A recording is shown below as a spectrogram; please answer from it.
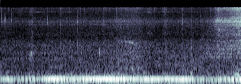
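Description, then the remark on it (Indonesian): A heavy truck hauling sand, heard at Kopi Merapi in Kaliurang; its engine drones steadily with a deep, continuous low rumble, holding fairly loud and unchanging throughout, with no one speaking. “Jadi kalau kalian dengar suara noise itu suara truk lagi ngangkutin pasir.”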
